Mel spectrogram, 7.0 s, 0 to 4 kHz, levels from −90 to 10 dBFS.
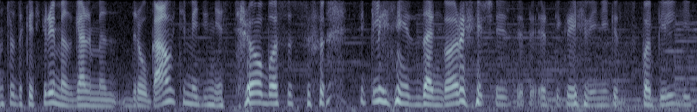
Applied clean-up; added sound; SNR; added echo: none; none; none; none.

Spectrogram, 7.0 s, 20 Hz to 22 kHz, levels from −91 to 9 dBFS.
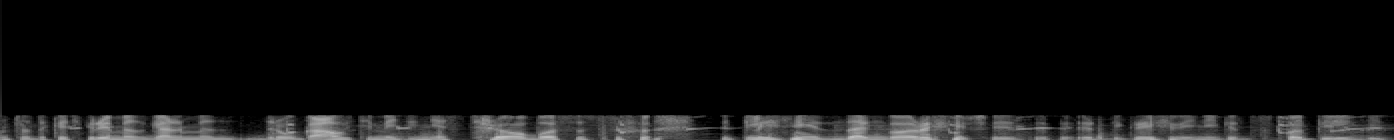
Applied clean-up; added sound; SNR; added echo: neural mask model RNNoise.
